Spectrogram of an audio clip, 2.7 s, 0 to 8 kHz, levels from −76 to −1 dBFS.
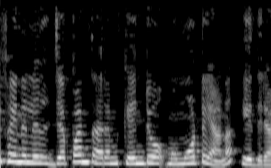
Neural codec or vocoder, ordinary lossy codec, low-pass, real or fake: none; none; none; real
